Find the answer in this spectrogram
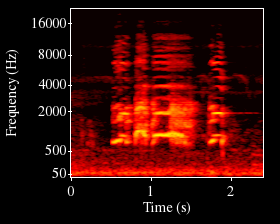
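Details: A rooster used as a decoy crows in the early morning: a clear three-syllable cock-a-doodle-doo, harsh and harmonic, with the long central note held about half a second, then a short dropping finish.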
